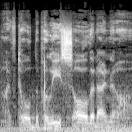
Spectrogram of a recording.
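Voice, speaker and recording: An actor playing a weary, formal institute director in a video game dub. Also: male voice, low-pitched, moderate pace, over loud music. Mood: weary, terse.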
